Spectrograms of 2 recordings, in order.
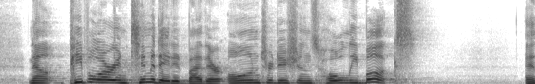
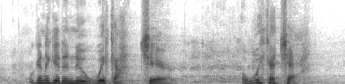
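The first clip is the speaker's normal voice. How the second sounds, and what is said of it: Put-on Boston accent. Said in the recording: “this is certainly true with the Boston accent”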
